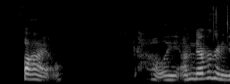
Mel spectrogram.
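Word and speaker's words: faille: It's not fail. It's pronounced file.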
